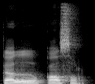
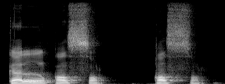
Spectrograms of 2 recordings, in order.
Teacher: Shadnya ee dialirkan karena shad bukan huruf qalqalah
